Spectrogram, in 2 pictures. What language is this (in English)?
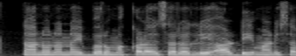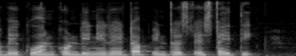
Kannada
